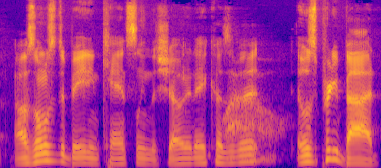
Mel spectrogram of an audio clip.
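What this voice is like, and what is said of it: Hoarse, strained voice. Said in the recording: “my voice is a little fucked up ... This guy had no voice”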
